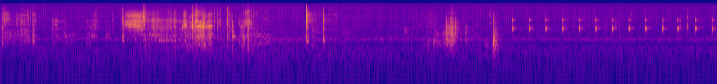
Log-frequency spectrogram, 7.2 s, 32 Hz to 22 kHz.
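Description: Clicks and knocks of a wristwatch being clamped into a timegrapher's microphone stand, then, from about five seconds in, the even ticking of the watch's ETA automatic movement as picked up by the timegrapher, about six ticks a second (21,600 beats an hour).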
